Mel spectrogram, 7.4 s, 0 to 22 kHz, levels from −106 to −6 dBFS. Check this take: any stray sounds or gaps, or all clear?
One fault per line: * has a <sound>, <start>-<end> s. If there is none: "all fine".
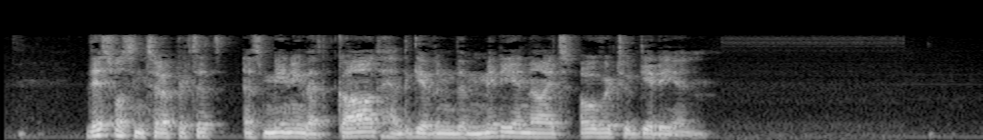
all fine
